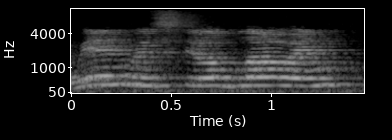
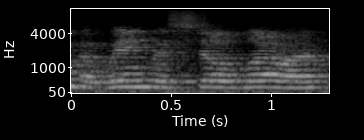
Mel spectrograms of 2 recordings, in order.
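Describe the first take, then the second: First: High, loud, swelling line; big performed refrain, stretched at the end; wind demonstration. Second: Said in the usual way. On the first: Shown as a demonstration. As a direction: blow the words out like gusting wind. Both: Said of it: "We have to do our wind demonstration".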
